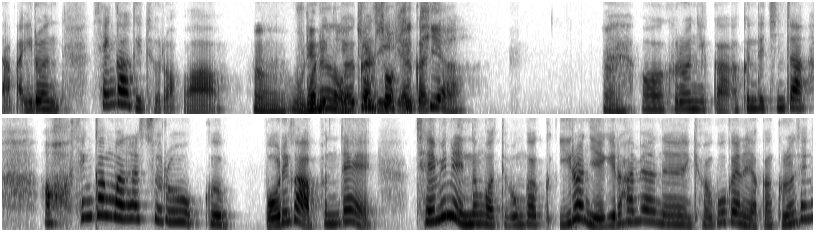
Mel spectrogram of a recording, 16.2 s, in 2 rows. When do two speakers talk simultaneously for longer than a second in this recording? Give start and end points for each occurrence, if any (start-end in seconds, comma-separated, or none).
3.0-4.3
